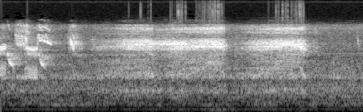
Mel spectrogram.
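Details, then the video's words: Myna calling with two long, harsh, rasping notes, each held under a second, after a brief burst of scratchy notes at the start, with a steady low hiss throughout. "Myna Bird sound Voice"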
